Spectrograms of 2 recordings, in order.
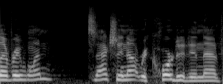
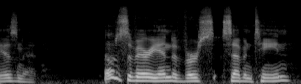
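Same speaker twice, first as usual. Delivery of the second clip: normal talking voice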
